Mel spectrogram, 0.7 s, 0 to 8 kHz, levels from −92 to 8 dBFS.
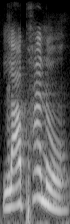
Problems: constant background noise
